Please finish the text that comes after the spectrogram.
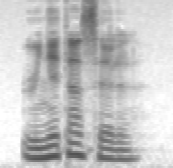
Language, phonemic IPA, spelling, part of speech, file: French, /e.tɛ̃.sɛl/, étincelle, noun, Fr-étincelle.ogg
- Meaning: spark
